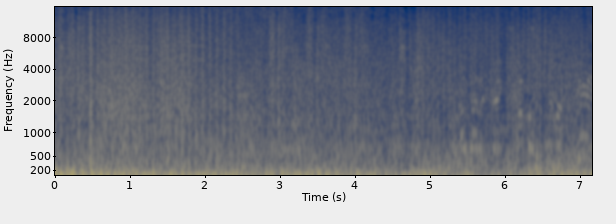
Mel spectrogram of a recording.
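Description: A deep explosion rumbles on and on.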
